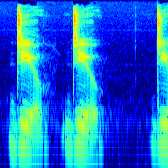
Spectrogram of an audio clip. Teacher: it's almost like we're making it just one syllable connecting the d right onto the word you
